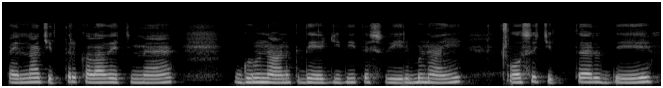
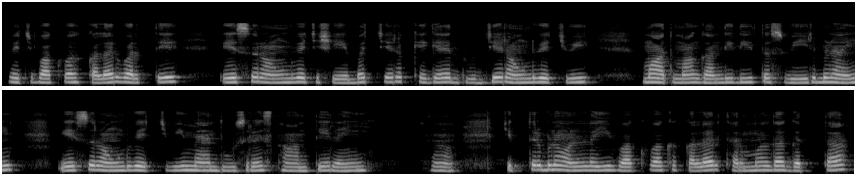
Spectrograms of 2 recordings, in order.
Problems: none marked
